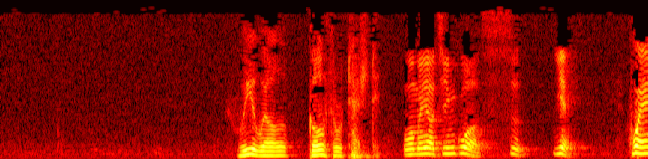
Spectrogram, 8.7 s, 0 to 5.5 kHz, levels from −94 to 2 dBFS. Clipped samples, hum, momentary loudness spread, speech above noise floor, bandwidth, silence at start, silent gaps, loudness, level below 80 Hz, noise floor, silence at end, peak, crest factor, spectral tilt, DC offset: under 0.1%; 60 Hz at -55 dBFS; 14 LU; 40 dB; 5.4 kHz; 3.15 s; none; -22 LUFS; -60 dBFS; -61 dBFS; 0 s; 0 dBFS; 22 dB; -10.5 dB/octave; under 0.1%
